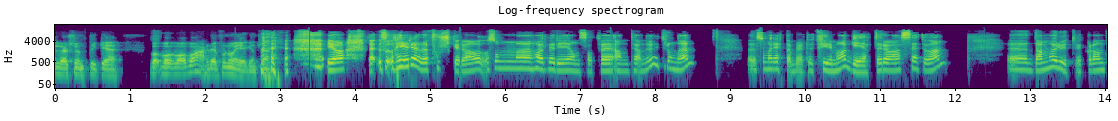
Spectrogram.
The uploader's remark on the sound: Live Zoom. I denne live-sendingen.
